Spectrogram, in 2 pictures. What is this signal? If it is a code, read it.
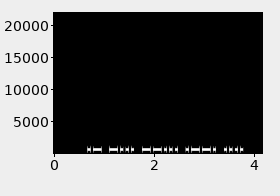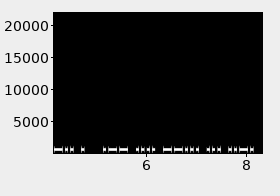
Morse code, heard as a keyed tone, about 22 wpm, 700 Hz. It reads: AB7PH DE WH7SF
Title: USA Callsign DE Callsign - 5 Characters - 22wpm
